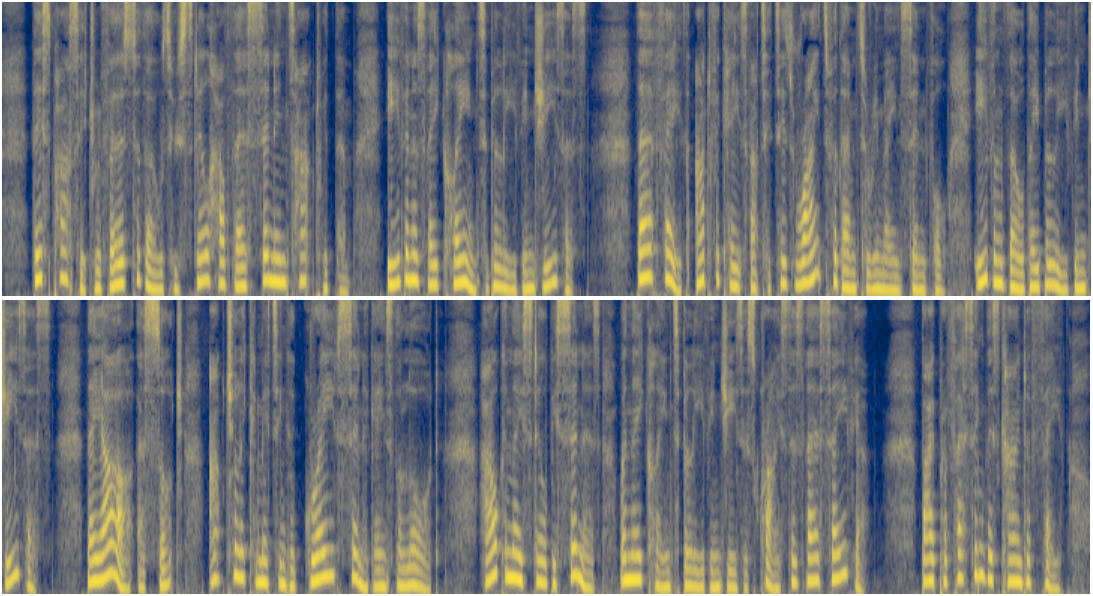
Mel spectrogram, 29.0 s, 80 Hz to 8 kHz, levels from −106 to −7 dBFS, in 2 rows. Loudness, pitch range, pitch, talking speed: -19 LUFS, 155-230 Hz, 200 Hz, 155 wpm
